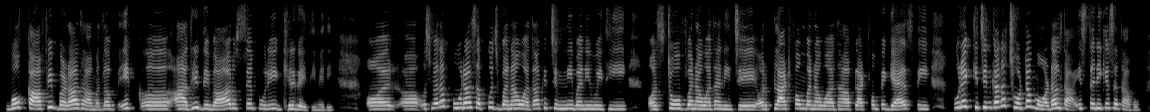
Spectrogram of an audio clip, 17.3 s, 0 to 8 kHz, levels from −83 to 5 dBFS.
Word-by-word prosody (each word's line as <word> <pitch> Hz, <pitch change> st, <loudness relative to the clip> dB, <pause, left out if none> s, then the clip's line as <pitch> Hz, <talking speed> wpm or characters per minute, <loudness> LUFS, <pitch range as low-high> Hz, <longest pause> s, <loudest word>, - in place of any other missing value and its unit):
वो 315 Hz, +3 st, +5 dB
काफ़ी 275 Hz, +5 st, +5 dB
बड़ा 265 Hz, +3 st, +5 dB
था 240 Hz, -5 st, -1 dB
मतलब 245 Hz, +4 st, -4 dB
एक 305 Hz, -3 st, -4 dB
अ, 245 Hz, +1 st, 0 dB
आधी 260 Hz, +8 st, +3 dB
दीवार 260 Hz, +1 st, +2 dB
उससे 300 Hz, +2 st, -4 dB
पूरी 275 Hz, +1 st, -4 dB
घिर 255 Hz, +3 st, -2 dB
गई 225 Hz, -5 st, 0 dB
थी 185 Hz, 0 st, -15 dB
मेरी। 180 Hz, 0 st, -12 dB, 0.5 s
और 245 Hz, +1 st, +2 dB, 0.2 s
अ, 240 Hz, 0 st, +1 dB
उसमें 310 Hz, +4 st, 0 dB
ना 425 Hz, -, +1 dB
पूरा 325 Hz, +2 st, +3 dB
सब 325 Hz, -2 st, 0 dB
कुछ 350 Hz, -5 st, -3 dB
बना 275 Hz, 0 st, 0 dB
हुआ 280 Hz, -3 st, +2 dB
था 285 Hz, -, +1 dB
कि 315 Hz, +2 st, -8 dB
चिमनी 275 Hz, -4 st, -2 dB
बनी 255 Hz, -1 st, 0 dB
हुई 250 Hz, -1 st, -1 dB
थी 235 Hz, -1 st, -6 dB, 0.3 s
और 240 Hz, -, +2 dB
स्टोव 285 Hz, +3 st, 0 dB
बना 270 Hz, -1 st, +3 dB
हुआ 250 Hz, -1 st, +1 dB
था 260 Hz, -, 0 dB
नीचे 235 Hz, -1 st, -1 dB
और 245 Hz, +1 st, 0 dB
प्लेटफॉर्म 275 Hz, +1 st, +2 dB
बना 260 Hz, -2 st, 0 dB
हुआ 240 Hz, -1 st, 0 dB
था, 235 Hz, 0 st, -2 dB
प्लेटफॉर्म 240 Hz, +2 st, -3 dB
पे 280 Hz, -, -3 dB
गैस 245 Hz, +3 st, +1 dB
थी। 250 Hz, -1 st, -6 dB, 0.4 s
पूरे 385 Hz, +5 st, +3 dB
किचन 360 Hz, 0 st, +2 dB
का 365 Hz, 0 st, +6 dB
ना 470 Hz, -, 0 dB
छोटा 365 Hz, +1 st, +1 dB
मॉडल 280 Hz, +3 st, +3 dB
था, -, -, +1 dB
इस 295 Hz, +2 st, -6 dB
तरीके 310 Hz, 0 st, 0 dB
से 300 Hz, -1 st, +1 dB
था 220 Hz, -, -3 dB
वो, 185 Hz, -, -13 dB
260 Hz, 200 wpm, -23 LUFS, 245-300 Hz, 0.5 s, का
